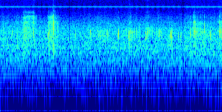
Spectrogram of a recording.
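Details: A wild cottontail rabbit, most likely eastern (Sylvilagus floridanus), eating a fallen apple under apple trees around Halloween: soft, irregular crisp clicks and snaps at a quiet level.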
